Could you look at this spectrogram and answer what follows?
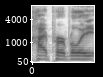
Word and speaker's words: hyperbole: So hyperbole is that how you say it? Is that what hyperbole? Yeah, hyperbole.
